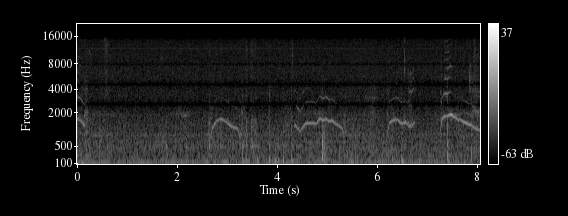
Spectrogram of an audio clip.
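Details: Mother cat with her very young kittens, indoors during their first month; a series of thin, high kitten mews, each arching up and then down, heard about every second or two against quiet room hiss.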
